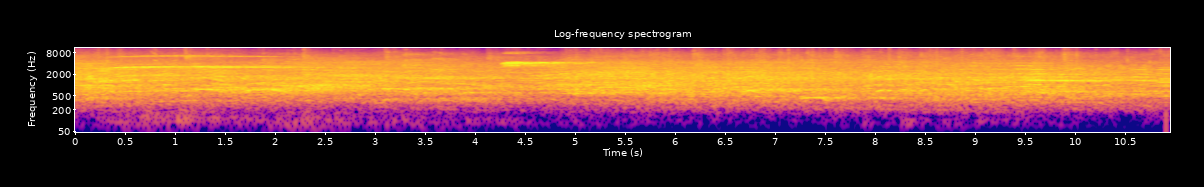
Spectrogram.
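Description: A large indoor crowd murmurs and cheers steadily in an echoing hall.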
